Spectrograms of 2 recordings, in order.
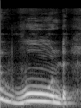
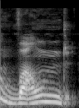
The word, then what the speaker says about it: wound: एक इंजुरी हुई है तो इसको हम बोलते हैं वूंड. WOUND वूंड इसका प्रोनाउंसिएशन है. लेकिन यहाँ पर आप देख रहे हैं कि रस्सी को जो है ना गोल गोल घुमा के रखा हुआ है तो इसकी भी स्पेलिंग क्या है? WOUND. लेकिन इसे हम कैसे प्रोनाउंस करेंगे? हम प्रोनाउंस करेंगे वाउंड.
